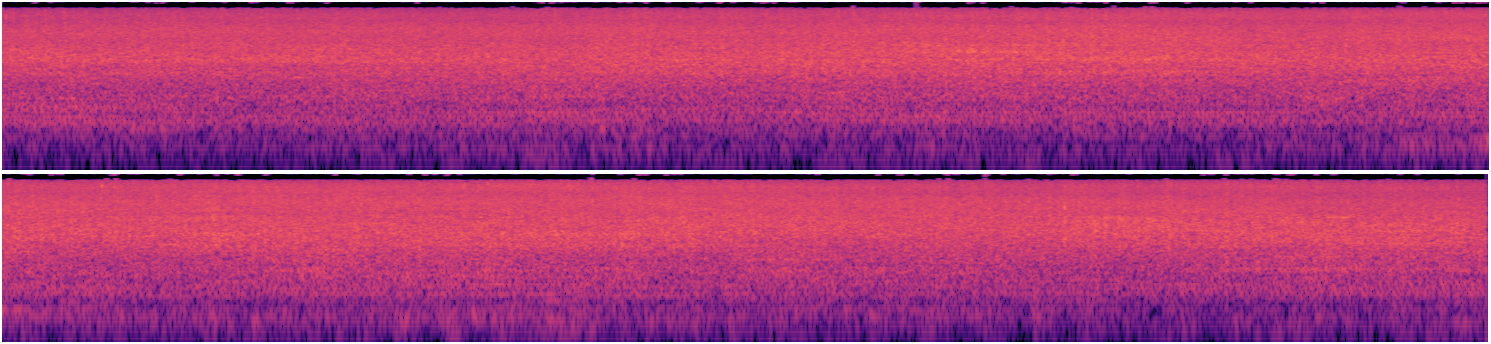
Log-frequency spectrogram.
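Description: Lionel model trains running around the layout's track: a steady, even whirring noise of metal wheels on the rails and electric motors.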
